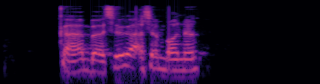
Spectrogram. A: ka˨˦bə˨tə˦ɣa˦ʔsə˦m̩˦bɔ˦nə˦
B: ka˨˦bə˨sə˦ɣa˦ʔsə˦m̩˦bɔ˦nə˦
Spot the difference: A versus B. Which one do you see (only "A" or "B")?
B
